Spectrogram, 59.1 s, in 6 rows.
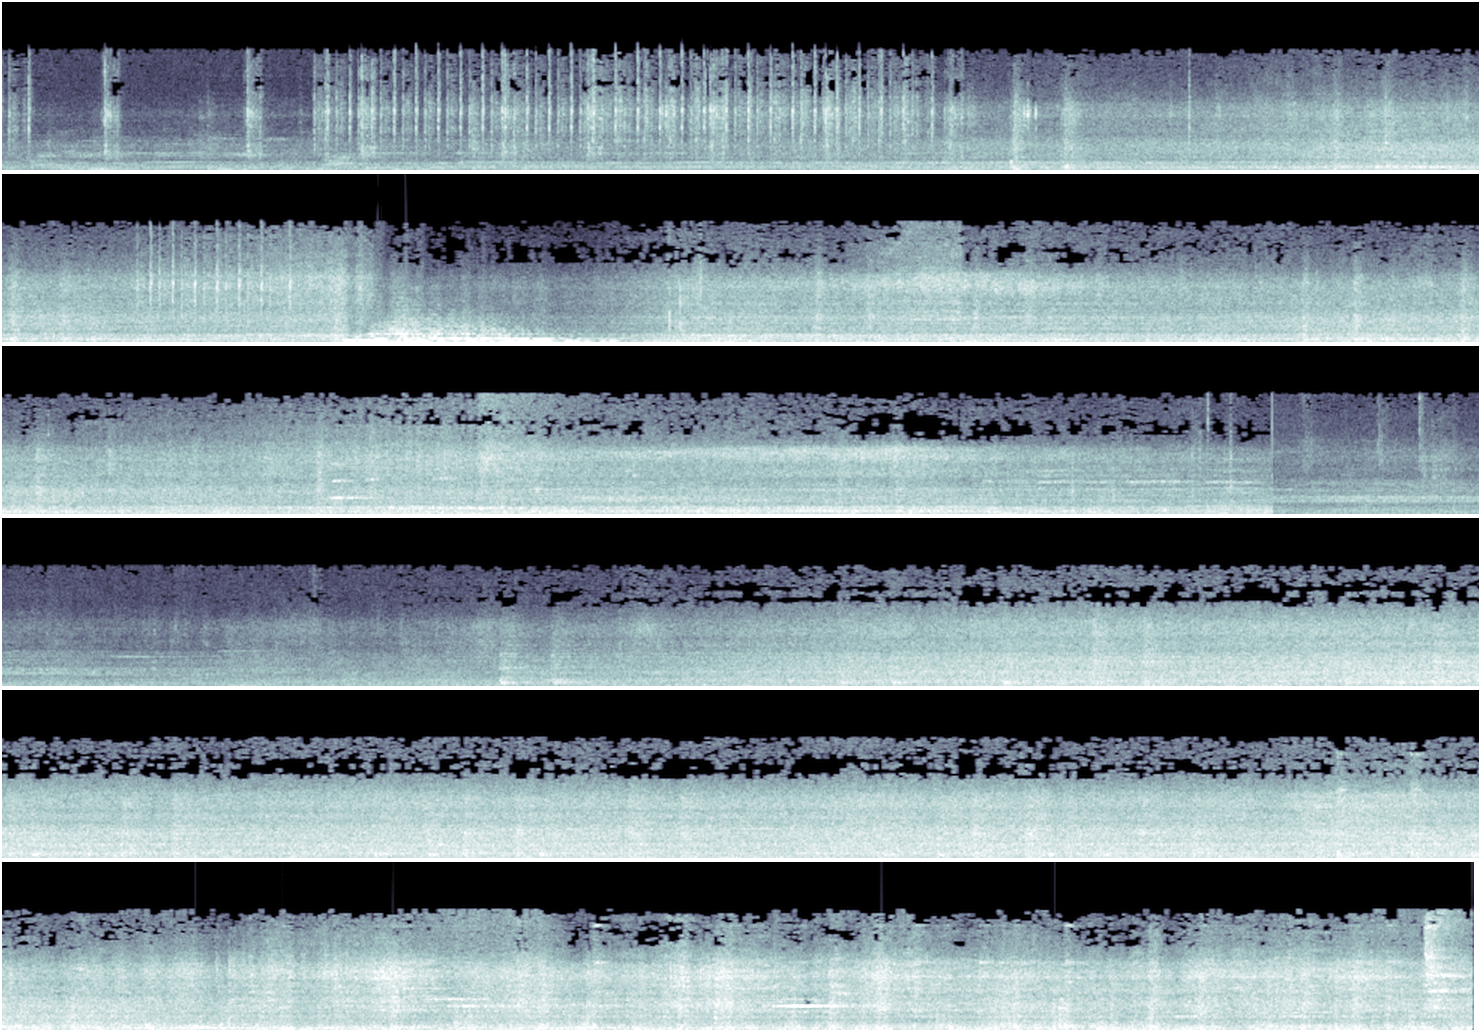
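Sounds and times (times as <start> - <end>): electric train running past: 0.0 - 59.0
train horn: 12.1 - 14.4.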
